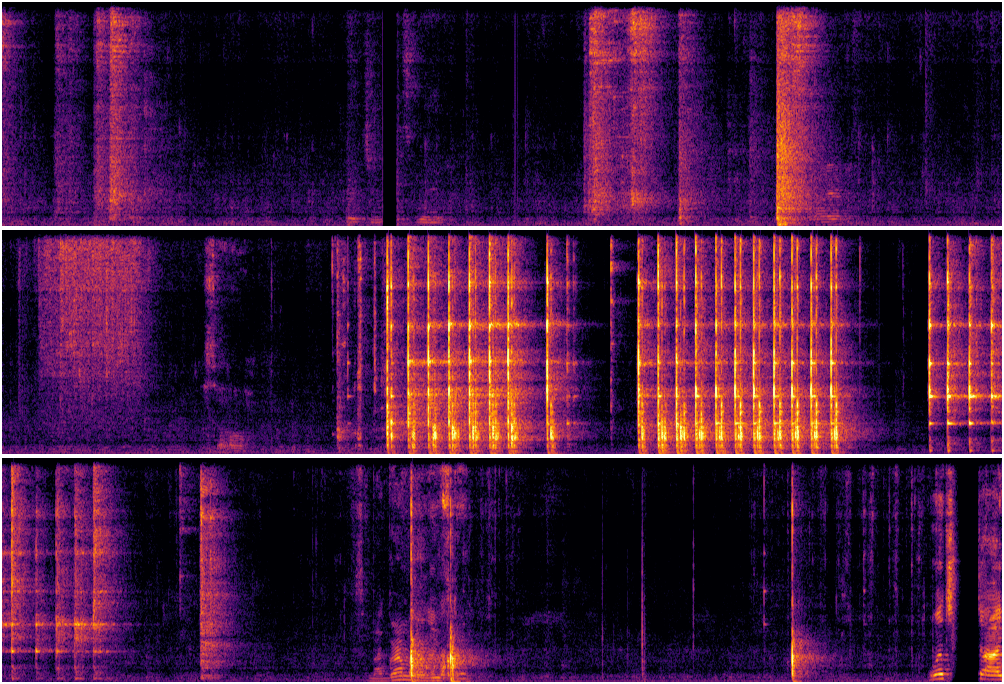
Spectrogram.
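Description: A utensil beating batter in a glass mixing bowl, clinking rapidly against the glass in two runs of about eight strokes a second around the middle, with scattered knocks of dishes on the counter before and after.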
